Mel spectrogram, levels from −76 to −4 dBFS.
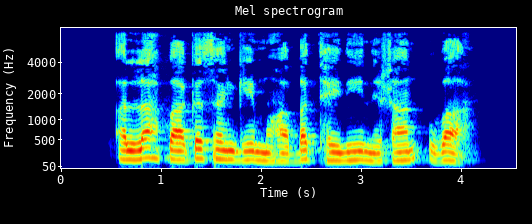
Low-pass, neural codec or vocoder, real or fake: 7.2 kHz; none; real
